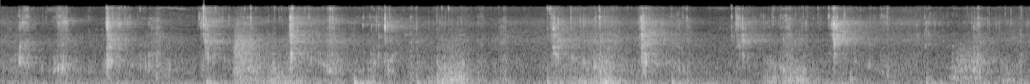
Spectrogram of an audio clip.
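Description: A person chewing a mouthful of rice and grilled catfish with loud wet smacking: a run of short clicks, about three a second.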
